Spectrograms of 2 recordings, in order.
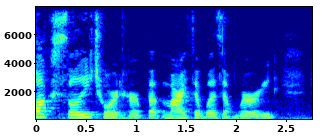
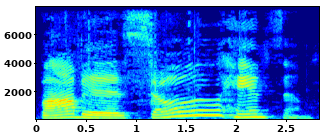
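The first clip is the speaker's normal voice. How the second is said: flattering; 5 semitones higher, 5 dB louder, much slower than usual. Acted. Martha flatters dog slowly.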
